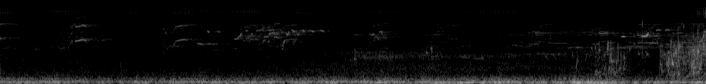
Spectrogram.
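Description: Birds chirping and calling repeatedly over a low, steady rumble. Near the end, several short crackling noises join in.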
